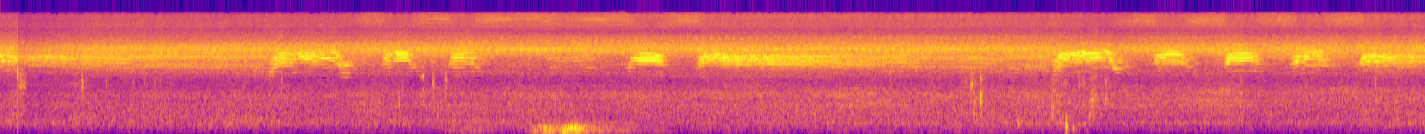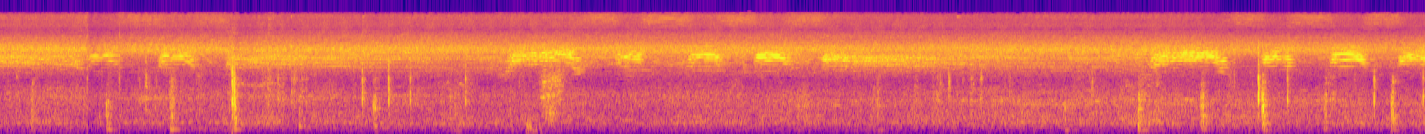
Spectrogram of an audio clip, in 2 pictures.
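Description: Insects singing steadily in a high, even drone, with bursts of rapid pulsed chirps every few seconds. A few light knocks are footsteps on the wooden observation-deck steps, and there is a low thump about five seconds in.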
